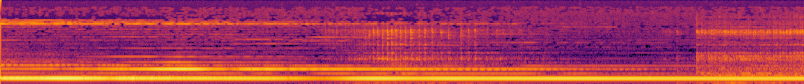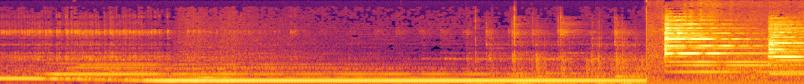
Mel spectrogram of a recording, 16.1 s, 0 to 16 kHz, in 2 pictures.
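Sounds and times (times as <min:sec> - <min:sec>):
dark low drone: 0:00.0 - 0:16.0.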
